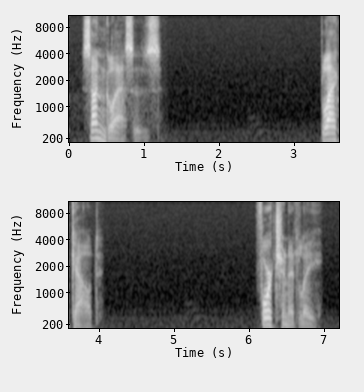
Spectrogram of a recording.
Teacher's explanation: note the word stress first syllable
